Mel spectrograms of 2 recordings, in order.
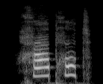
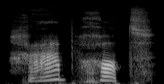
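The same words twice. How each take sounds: First: High, loud, startled blurt; frightened stammer. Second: Ominous intoning from the grave; sepulchral voice. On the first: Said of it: "stottert Chris". (geschrokken, hoog uitgeroepen) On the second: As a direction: intone the word hollowly, like a tomb. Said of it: "met een grafstem". (met een grafstem) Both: A narrator's reading.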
